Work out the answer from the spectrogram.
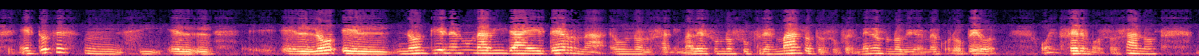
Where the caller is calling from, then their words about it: Madrid, Community of Madrid, Spain; Buenos días … de Madrid.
